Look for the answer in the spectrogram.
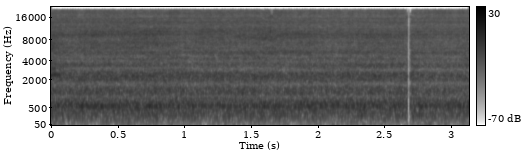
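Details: EZ-Wok high-heat X7 outdoor wok burner on 0-30 psi regulator, main valve fully open after backing regulator pressure down to ¾–1 inch blue flames; even steady roar with no flutter, popping or surging, a normal recommended starting setting.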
